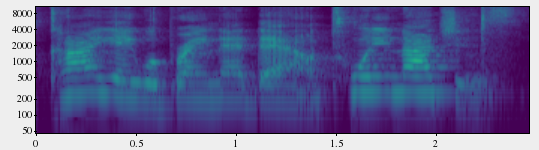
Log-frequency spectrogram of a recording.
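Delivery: ordinary talk, nothing marked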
